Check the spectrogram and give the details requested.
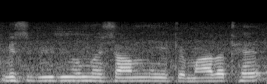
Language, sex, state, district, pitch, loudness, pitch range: Hindi, male, Uttar Pradesh, Muzaffarnagar, 165 Hz, -15 LUFS, 160-175 Hz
